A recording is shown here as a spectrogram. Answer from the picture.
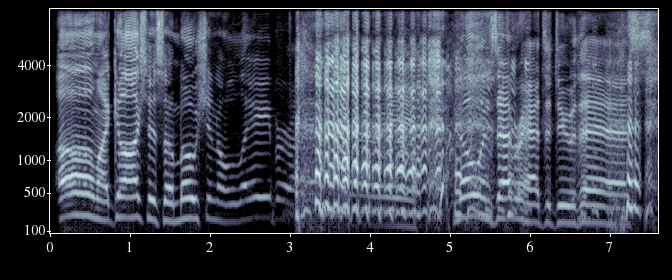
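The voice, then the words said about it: Imitates a stereotypical man's voice. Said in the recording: “Here's my impression of any man”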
